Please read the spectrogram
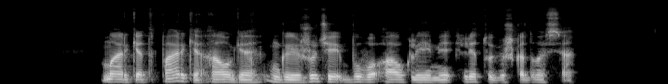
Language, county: Lithuanian, Šiauliai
